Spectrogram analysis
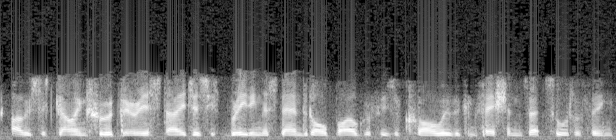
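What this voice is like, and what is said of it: Australian accent with a twang. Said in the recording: “twang in my accent ... I am Australian”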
